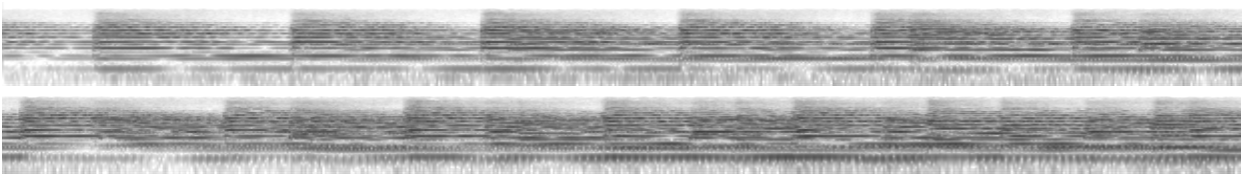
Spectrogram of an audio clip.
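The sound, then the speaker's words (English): Church bells peal in a steady, overlapping sequence, each strike ringing out with rich harmonic overtones that sustain and blend into a continuous loud, resonant wash with no voices, introducing a studio segment called Smells and Bells. “We are so glad to have him here back in the studio and grateful that he comes each month to give us liturgical updates with this segment that we call Smells and Bells.”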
